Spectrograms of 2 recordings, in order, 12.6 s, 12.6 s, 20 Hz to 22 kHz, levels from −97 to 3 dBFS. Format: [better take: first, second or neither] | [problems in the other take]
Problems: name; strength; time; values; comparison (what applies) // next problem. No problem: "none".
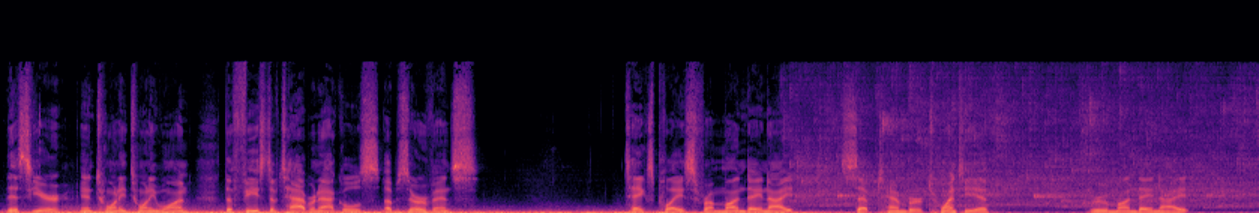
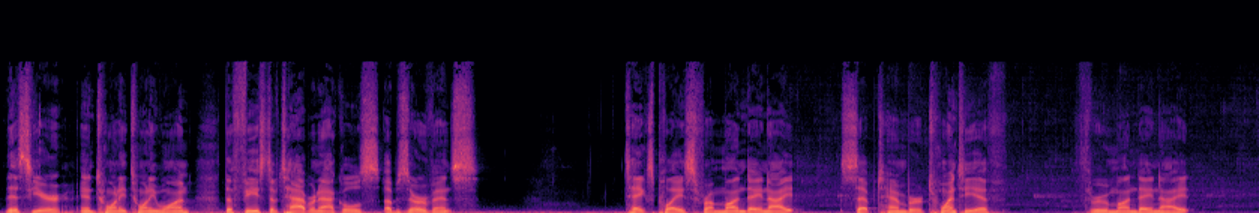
second | rain or running water; loud; throughout; 2 dB below the speech; faint in the second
